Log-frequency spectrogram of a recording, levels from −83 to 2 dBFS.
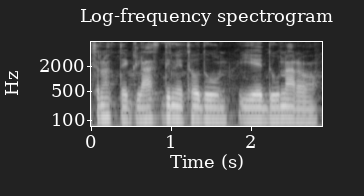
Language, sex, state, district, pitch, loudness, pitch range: Chakma, male, Tripura, Unakoti, 105 Hz, -18 LUFS, 100-110 Hz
